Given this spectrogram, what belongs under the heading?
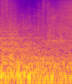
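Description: An Incendio fire spell cast in Hogwarts Legacy lands as a loud, close, low booming burst that rumbles on without pause, heavy and dense with no voices over it.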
